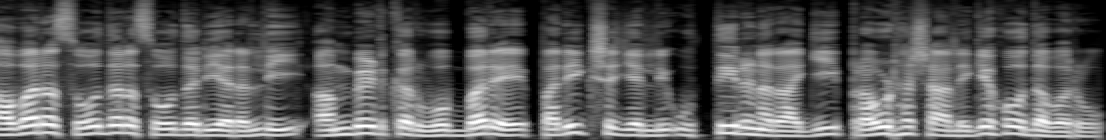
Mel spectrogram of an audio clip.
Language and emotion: Kannada, neutral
